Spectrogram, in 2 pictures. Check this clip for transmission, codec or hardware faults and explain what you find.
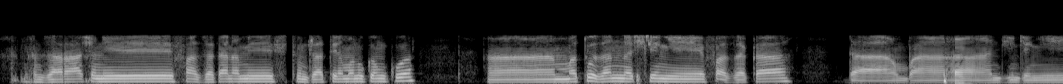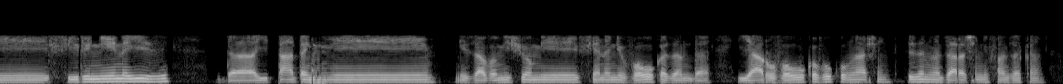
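Two faults are audible: GSM full-rate coding across the whole recording, and three short bursts of GSM bit errors.

GSM full-rate codec, throughout: the voice is rebuilt from a vocal-tract filter driven by sparse, regularly spaced pulses, with nothing kept above 4 kHz. The thin, buzzy, gravelly texture fits a 13 kbps full-rate stream, and the damage is plainly audible.

GSM bit errors, at 6.36–6.51 s, 9.44–9.72 s and 13.72–13.93 s (the last right after "gne firegnena izy da"): corrupted filter, pitch and gain values reach the decoder, so several consecutive frames come out with warped spectra or jumps in level, heard as squawks, pops and gargling.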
